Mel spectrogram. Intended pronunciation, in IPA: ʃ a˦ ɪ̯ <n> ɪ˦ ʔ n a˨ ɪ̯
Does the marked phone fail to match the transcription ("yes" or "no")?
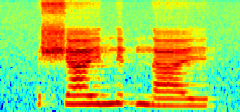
no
